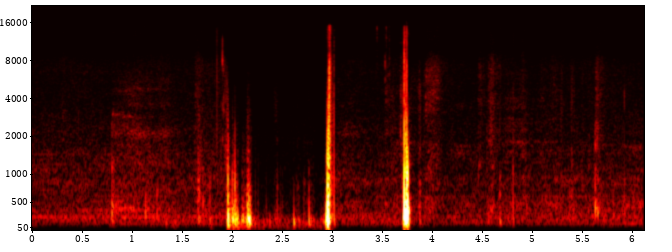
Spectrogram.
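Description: Quiet room tone broken by a couple of soft thumps about two seconds in, then two loud, sharp knocks less than a second apart.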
